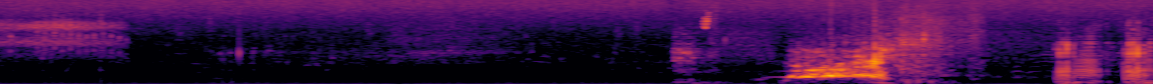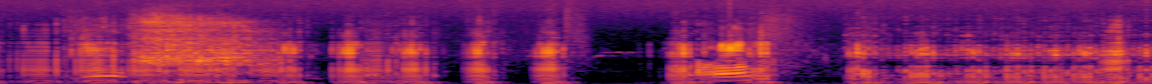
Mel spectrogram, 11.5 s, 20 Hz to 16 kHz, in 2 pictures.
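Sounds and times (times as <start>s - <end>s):
hippopotamuses grunting in a river: 3.4s - 11.5s.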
